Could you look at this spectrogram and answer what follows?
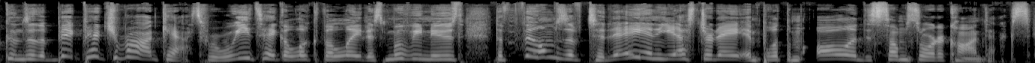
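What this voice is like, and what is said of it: Energetic imitation of another person's voice. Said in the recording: “I was trying to do my best Kevin Smith impersonation. ... he is awfully energetic.”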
